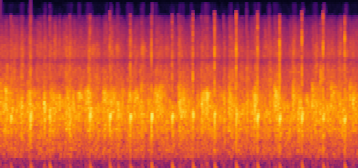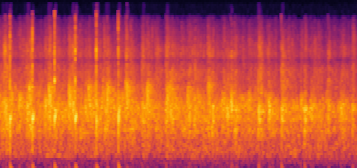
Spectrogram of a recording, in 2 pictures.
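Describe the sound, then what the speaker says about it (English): Loud, sustained applause from an audience at a police awards ceremony honoring citizens, a thick even roar of many hands clapping throughout with no talking on top. "Let's give Ms. Rollins a loud round of applause."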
